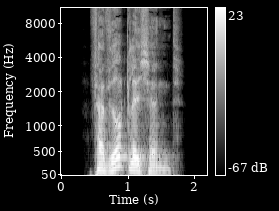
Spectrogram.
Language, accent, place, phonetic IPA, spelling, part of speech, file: German, Germany, Berlin, [fɛɐ̯ˈvɪʁklɪçn̩t], verwirklichend, verb, De-verwirklichend.ogg
- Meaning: present participle of verwirklichen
